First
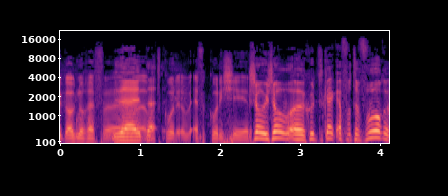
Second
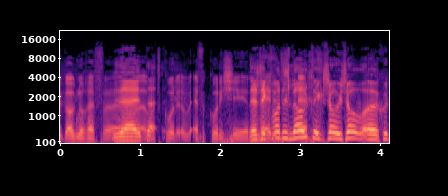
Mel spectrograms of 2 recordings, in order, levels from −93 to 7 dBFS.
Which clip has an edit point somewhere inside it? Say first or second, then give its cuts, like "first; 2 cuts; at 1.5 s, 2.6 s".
first; 1 cut; at 2.4 s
